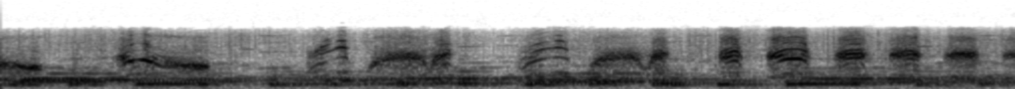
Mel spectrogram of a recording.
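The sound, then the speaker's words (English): A person imitates a parrot, squawking in a raspy, nasal voice, a steady run of short, rising-and-falling chirpy calls for several seconds, fairly loud. “Then the parrot says”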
